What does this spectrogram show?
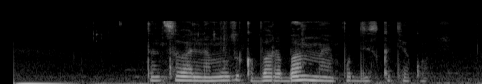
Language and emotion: Russian, neutral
